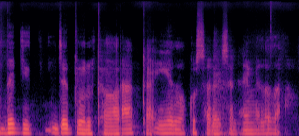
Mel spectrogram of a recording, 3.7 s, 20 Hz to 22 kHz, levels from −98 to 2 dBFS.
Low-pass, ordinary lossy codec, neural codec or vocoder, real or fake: none; none; codec, 44.1 kHz, 2.6 kbps, DAC; fake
